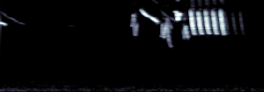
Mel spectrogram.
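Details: Yellow-fronted canary singing a long rolling song for a training recording: a thin whistled note, pause, then bright slurred whistles leading into a fast, evenly pulsed high trill of about eight notes.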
